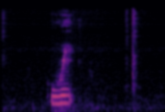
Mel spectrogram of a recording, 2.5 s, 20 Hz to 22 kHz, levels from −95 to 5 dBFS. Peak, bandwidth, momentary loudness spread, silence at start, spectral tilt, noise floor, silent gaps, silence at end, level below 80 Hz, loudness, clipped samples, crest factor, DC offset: -32 dBFS; 16.5 kHz; 23 LU; 0.05 s; -2.5 dB/octave; -76 dBFS; none; 0.4 s; -86 dBFS; -50 LUFS; under 0.1%; 22 dB; under 0.1%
